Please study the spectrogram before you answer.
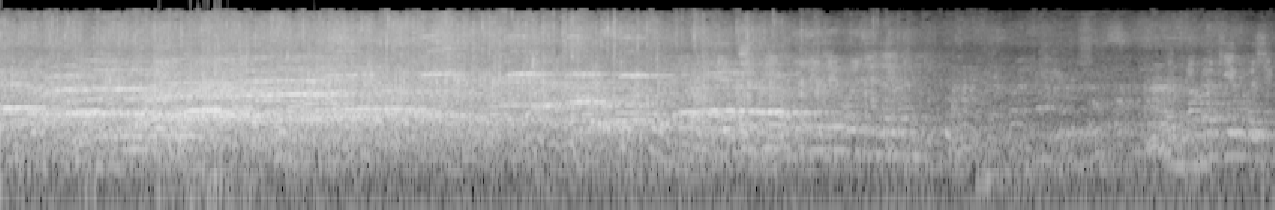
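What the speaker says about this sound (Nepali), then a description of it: "त्यसकारण त्यताकोले ताली पड्काउनुहुन्छ, यताकोले एकछिनपछि ताली पड्काउँछ।" An audience applauds a speech at a Nepali political gathering, the loud clapping mixed with crowd chatter and some chuckles before slowly fading.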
